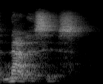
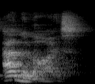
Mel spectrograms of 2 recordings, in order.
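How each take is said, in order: First: 'analysis' as a-NAL-ysis; second-syllable stress. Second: 'analyze' as AN-alyze; first-syllable stress. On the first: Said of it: "the noun is analysis". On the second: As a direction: punch AN at the start of 'analyze'. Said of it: "The verb is analyze". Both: Shown as a demonstration.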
